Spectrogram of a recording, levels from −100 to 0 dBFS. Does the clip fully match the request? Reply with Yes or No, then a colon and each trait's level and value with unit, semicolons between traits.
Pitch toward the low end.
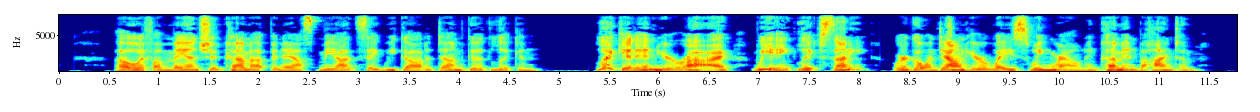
No: medium, 185 Hz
